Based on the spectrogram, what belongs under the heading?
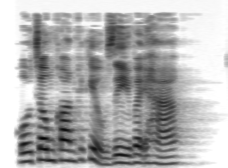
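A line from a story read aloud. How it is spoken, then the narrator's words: Loud angry yell. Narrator (Vietnamese): Người lái xe quát lớn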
